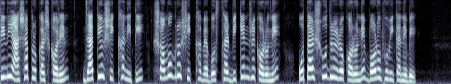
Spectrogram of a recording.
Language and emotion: Bengali, neutral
